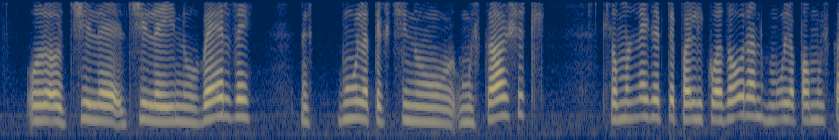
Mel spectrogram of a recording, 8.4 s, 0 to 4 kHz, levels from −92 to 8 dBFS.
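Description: Nothing in this bit of speech catches the ear as a technical fault; it just runs along without a single dropout, click or glitch to point at.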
